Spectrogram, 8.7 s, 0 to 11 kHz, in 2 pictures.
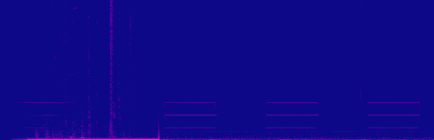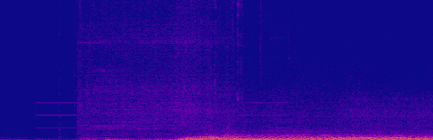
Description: My STi-swapped 2004 Forester has developed an exhaust leak from having no hangers on the back half of the exhaust, and the cat cracked.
